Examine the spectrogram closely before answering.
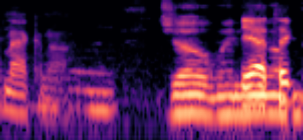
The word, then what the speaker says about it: Mackinac: No, it's spelled Mackinac. I don't know why. But it is pronounced Mackinac.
